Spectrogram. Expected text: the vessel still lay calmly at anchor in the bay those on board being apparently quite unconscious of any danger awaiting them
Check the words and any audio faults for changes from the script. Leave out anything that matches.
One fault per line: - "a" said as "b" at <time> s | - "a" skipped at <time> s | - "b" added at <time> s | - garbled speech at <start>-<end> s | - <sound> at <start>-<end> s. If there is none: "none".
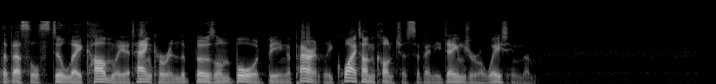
- "bay" skipped at 1.9 s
